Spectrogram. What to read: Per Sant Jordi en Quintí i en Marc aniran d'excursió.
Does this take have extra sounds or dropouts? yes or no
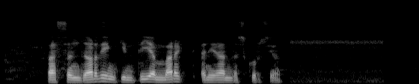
no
